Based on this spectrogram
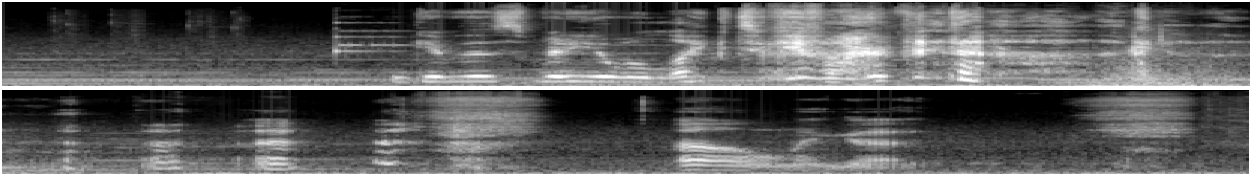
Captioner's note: laughs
